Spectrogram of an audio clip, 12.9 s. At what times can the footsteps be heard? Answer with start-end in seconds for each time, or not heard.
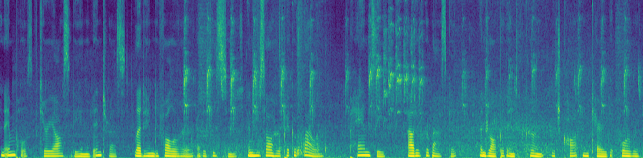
not heard.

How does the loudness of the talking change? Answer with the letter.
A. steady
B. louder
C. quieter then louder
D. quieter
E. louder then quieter
A.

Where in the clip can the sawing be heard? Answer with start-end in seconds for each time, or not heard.
not heard.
